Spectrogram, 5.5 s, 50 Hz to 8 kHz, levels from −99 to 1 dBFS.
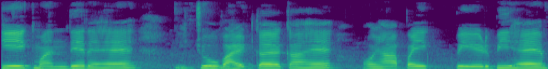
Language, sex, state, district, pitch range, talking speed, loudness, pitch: Hindi, female, Uttarakhand, Tehri Garhwal, 210-230 Hz, 175 wpm, -25 LUFS, 225 Hz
